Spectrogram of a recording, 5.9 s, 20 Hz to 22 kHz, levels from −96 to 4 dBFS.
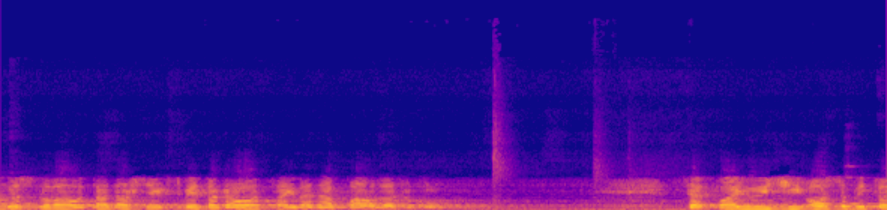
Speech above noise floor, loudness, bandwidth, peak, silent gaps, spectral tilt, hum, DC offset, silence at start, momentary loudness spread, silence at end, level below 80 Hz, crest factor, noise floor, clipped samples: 26 dB; -19 LUFS; 6.4 kHz; -2 dBFS; none; -7.5 dB/octave; none; under 0.1%; 0 s; 20 LU; 0 s; -58 dBFS; 18 dB; -45 dBFS; under 0.1%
